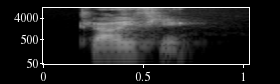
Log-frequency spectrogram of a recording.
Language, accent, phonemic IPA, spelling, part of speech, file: French, France, /kla.ʁi.fje/, clarifié, verb, LL-Q150 (fra)-clarifié.wav
- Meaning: past participle of clarifier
